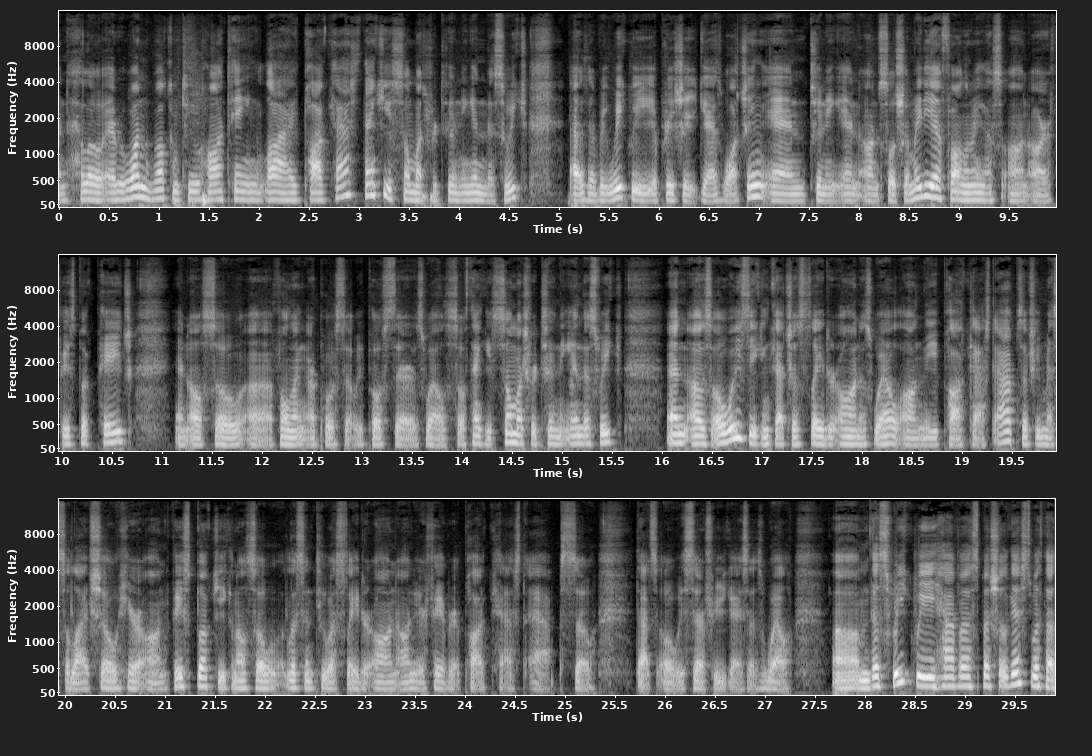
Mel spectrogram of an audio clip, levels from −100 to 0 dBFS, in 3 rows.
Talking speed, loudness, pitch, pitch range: 230 wpm, -18 LUFS, 140 Hz, 130-170 Hz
